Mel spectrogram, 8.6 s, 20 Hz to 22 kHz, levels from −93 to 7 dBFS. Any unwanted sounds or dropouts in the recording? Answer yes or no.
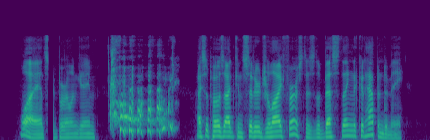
yes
